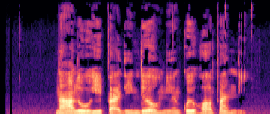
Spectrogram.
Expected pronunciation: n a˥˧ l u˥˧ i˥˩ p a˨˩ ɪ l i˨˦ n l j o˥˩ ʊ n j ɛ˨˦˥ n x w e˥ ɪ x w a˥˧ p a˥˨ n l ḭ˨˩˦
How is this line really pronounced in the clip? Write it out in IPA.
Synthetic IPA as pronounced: n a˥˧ l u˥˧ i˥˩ p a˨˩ ɪ l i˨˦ ŋ l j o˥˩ ʊ n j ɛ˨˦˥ n k w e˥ ɪ x w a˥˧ p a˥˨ n l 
